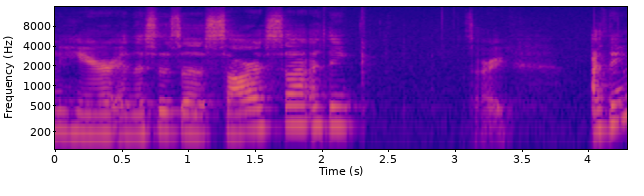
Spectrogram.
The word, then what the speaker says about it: Sarasa: using this pen here, and this is a Sarasa, I think. Sorry. I think that's how you say it. Sarasa, that's how I say it.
